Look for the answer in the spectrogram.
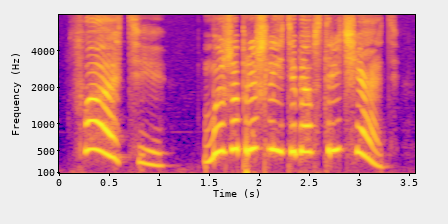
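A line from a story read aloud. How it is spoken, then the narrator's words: Exclamation. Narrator (Russian): воскликнула Бетси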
